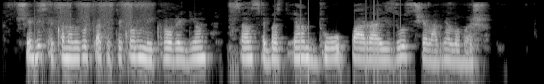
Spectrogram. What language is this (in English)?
Georgian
